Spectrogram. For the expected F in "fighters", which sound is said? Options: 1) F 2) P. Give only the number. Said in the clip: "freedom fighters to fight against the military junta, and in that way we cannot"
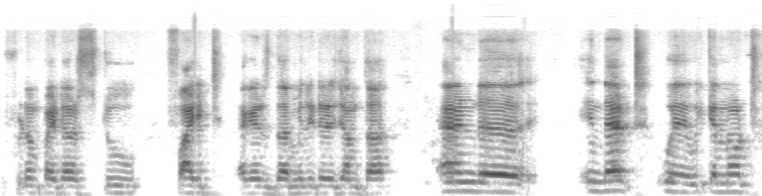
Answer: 2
